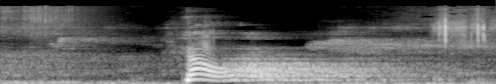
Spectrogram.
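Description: A man's voice saying one drawn-out "now" about a second in, over a low room hum.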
